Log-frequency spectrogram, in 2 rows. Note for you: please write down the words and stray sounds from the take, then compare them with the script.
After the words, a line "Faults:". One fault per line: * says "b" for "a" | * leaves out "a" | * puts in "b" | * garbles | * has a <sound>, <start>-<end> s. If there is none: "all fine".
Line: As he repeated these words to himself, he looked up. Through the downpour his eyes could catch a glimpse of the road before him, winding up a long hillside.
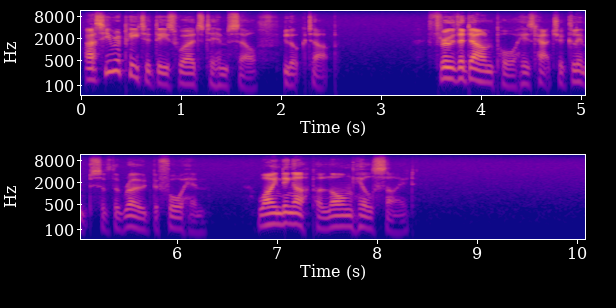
As he repeated these words to himself, looked up. Through the downpour his catch a glimpse of the road before him, winding up a long hillside.
Faults:
* leaves out "he"
* leaves out "eyes could"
